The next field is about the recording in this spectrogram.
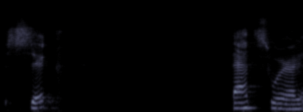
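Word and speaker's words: Sikh: to us did you know seek is not pronounced seek it's pronounced sick that's where i say they're going to come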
